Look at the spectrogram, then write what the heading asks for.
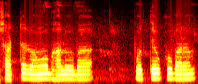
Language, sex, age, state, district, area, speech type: Bengali, male, 18-30, West Bengal, North 24 Parganas, rural, spontaneous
